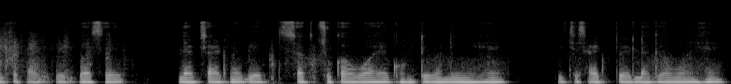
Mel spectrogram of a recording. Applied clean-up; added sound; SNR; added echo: neural mask model RNNoise.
